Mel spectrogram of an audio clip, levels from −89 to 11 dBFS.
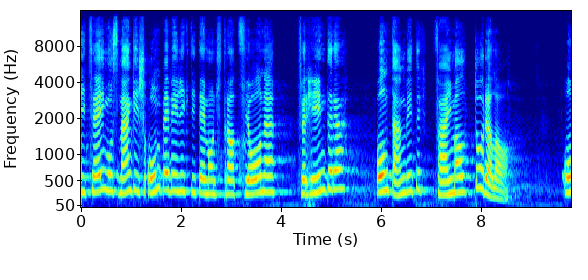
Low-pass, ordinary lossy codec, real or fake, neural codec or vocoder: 14.4 kHz; none; fake; autoencoder, 48 kHz, 32 numbers a frame, DAC-VAE, trained on Japanese speech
